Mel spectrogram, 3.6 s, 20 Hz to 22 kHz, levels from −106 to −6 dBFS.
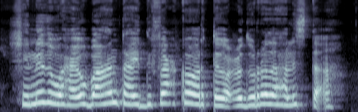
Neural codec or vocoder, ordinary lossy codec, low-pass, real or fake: vocoder, 44.1 kHz, 128 mel bands every 512 samples, BigVGAN v2; none; none; fake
